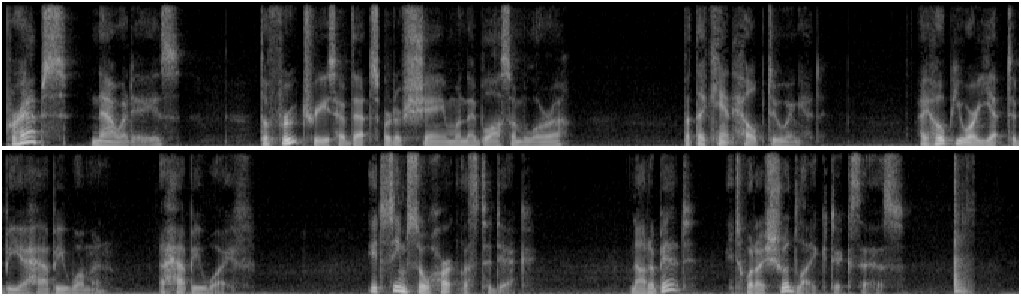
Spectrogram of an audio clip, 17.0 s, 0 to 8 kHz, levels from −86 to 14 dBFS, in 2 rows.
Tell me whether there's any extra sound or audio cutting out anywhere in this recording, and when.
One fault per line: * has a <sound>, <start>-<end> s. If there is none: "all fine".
* has a dropout, 3.1-3.2 s
* has a thud, 16.4-16.6 s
